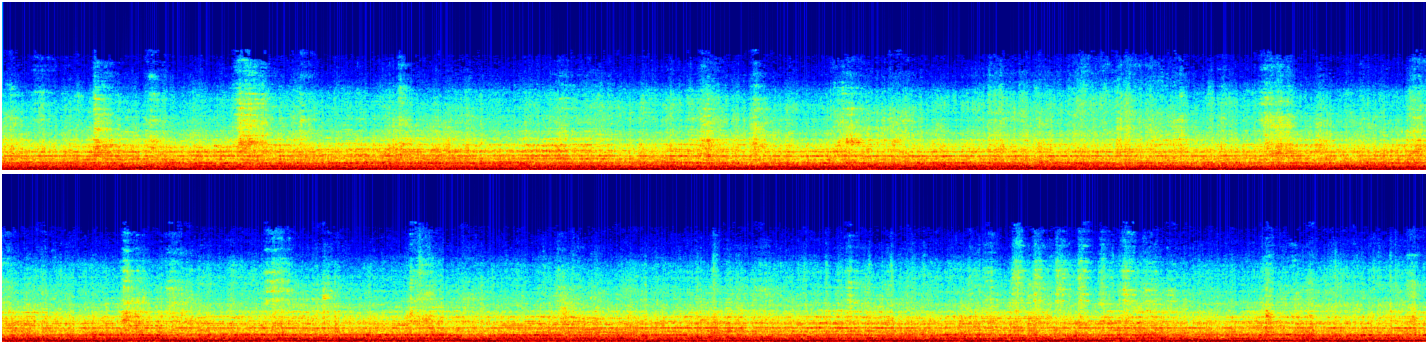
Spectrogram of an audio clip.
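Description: Covered hopper cars of a Union Pacific freight train rolling past close by: a loud, steady rumble of steel wheels on rail with irregular clicks as the wheels cross rail joints, and a steady high ring running through it.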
